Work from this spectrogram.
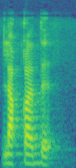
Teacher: இப்போது லாம் ஃபத்ஹா ல, காஃப் ஃபத்ஹா தால் சுக்கூன் கத். இந்த தால் சுக்கூன் வந்து என்னது கல்கலத்து சுகரா, லைட்டாக அசைச்சு ஓதணும்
